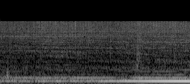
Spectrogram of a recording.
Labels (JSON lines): {"label": "anthrophony, boat engine", "recorder": "SoundTrap 500"}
